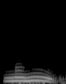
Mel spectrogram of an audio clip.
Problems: low volume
